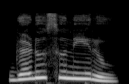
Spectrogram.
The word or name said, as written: ಗಡುಸುನೀರು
